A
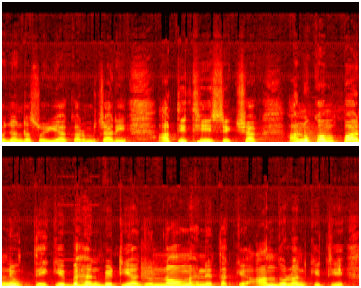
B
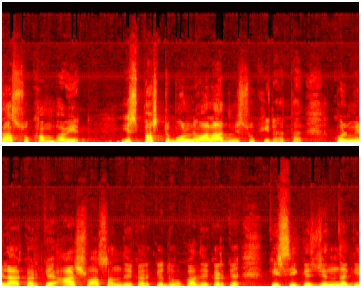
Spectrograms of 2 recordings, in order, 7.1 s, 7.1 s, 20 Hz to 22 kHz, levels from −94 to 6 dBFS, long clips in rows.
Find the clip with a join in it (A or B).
B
